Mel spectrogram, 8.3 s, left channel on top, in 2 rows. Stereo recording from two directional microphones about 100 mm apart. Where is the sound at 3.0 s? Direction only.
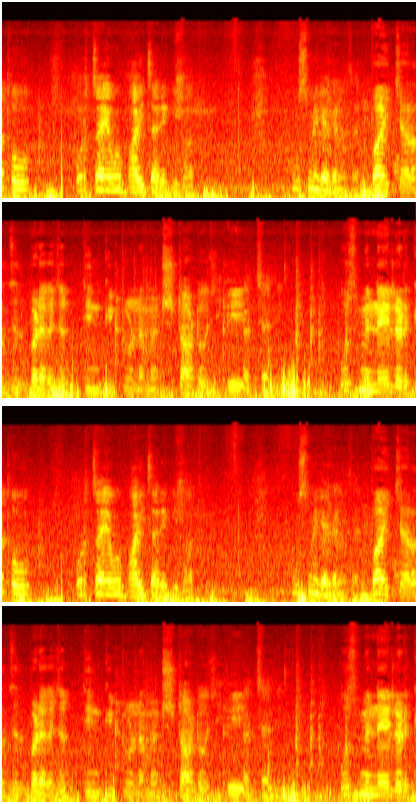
5° right (ahead or behind).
